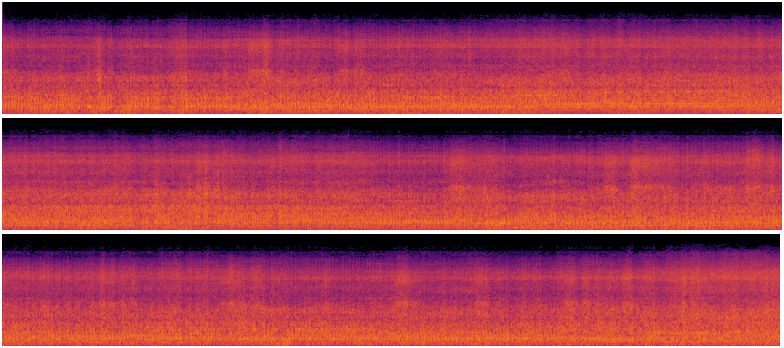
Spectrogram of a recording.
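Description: Go-kart's motor running under way around the track: a steady drone with a faintly wavering pitch, heard from the onboard camera.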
